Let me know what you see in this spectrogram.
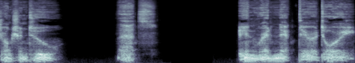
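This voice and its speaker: A raspy, put-on character voice moves at a very slow pace. The sound is dry and close, with no echo. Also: man, very deep, low pitch for a man. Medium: read story. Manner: knowing, slightly smug.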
